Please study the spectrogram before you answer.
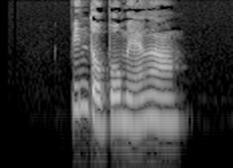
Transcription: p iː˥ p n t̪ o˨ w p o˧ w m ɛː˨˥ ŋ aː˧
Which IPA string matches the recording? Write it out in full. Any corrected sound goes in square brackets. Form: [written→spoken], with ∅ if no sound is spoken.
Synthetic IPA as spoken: p iː˥ [p→∅] n t̪ o˨ w p o˧ w m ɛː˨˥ ŋ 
